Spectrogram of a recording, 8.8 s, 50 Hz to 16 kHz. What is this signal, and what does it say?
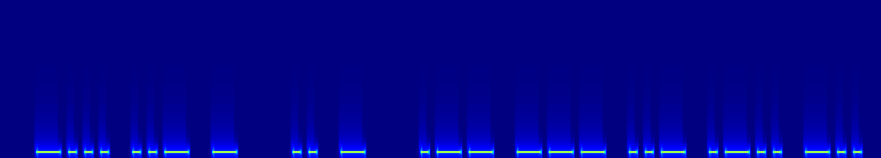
Morse code, heard as a keyed tone, about 15 wpm, 700 Hz. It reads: BUT IT WOULD
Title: Sentences from Top 1500 Words 15wpm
